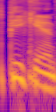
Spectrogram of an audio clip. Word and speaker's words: pecan: sports, the jobs market, or how the city pronounces the word pecan. It's pecan.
